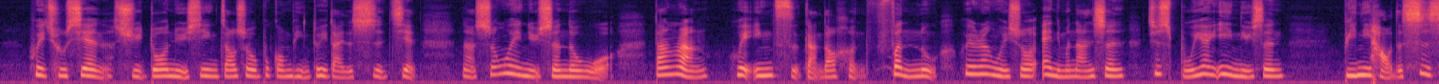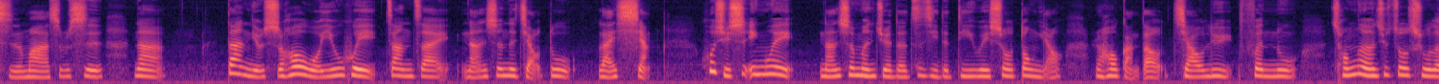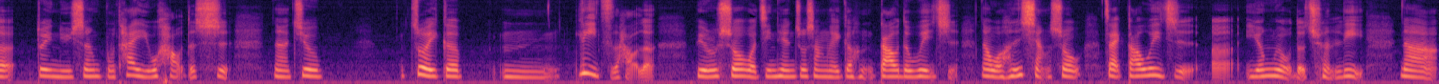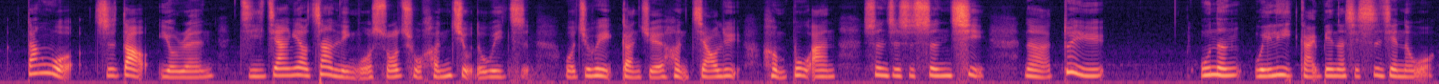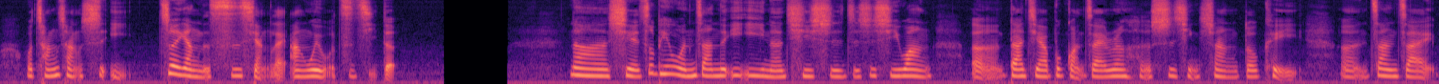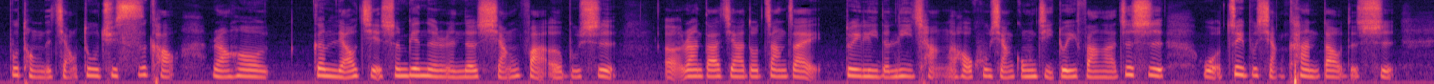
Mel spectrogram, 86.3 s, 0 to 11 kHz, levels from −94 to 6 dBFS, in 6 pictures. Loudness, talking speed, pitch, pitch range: -21 LUFS, 220 characters per minute, 220 Hz, 210-240 Hz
